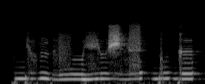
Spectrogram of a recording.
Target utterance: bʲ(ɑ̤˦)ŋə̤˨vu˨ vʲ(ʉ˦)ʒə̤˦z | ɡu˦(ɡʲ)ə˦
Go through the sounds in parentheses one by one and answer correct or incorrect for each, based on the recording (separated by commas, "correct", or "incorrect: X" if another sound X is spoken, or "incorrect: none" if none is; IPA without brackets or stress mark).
incorrect: ɔ̤˦, incorrect: u˦, incorrect: ɡ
